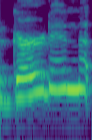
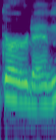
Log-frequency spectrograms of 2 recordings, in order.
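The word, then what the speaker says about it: Gurdon: four yes yes oh boy it's ready the garden light never heard of it I'm excited I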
